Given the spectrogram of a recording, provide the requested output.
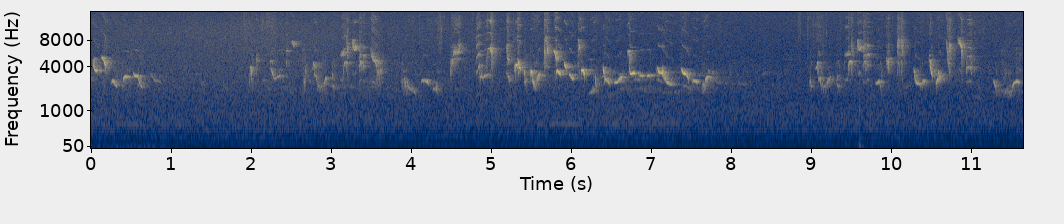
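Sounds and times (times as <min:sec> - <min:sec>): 
Eurasian blackcap Sylvia atricapilla warbling song: 0:00.0 - 0:08.0, 0:09.0 - 0:11.6
Eurasian blackcap chirps: 0:02.0 - 0:11.6.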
